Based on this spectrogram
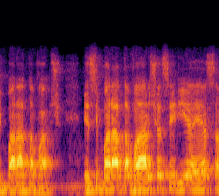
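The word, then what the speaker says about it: Bharatavarsha: esse eh barata vcha pronuncia-se barata varsha esse barata varsha seria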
